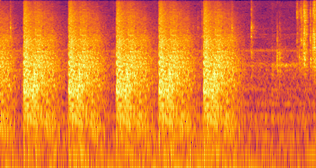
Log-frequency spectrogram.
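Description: Heavy stomping blows land in a quick series.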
